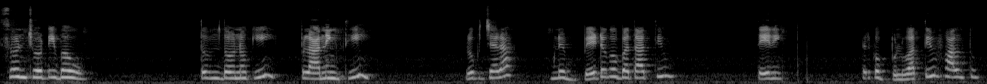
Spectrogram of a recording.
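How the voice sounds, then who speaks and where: A high-voiced, bossy mother-in-law in a cartoon family squabble. She taunts and threatens her daughters-in-law in a scolding, sharp-tongued way. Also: unhurried, pauses often. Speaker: voice actor. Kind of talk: cartoon family drama acting.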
